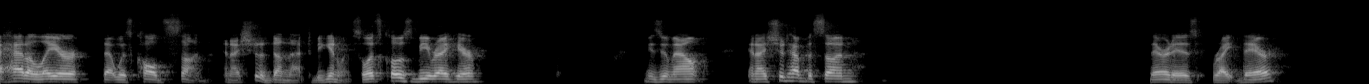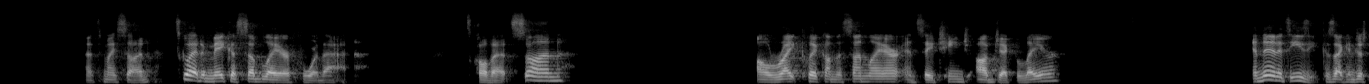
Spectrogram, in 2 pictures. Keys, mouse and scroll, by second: 4.4-5.8 drag, 7.0 right click, 7.6 scroll, 8.4-9.4 scroll, 8.7 middle click, 9.7 scroll down 7, 10.4-10.8 scroll up 1, 11.9 right click, 12.5 click, 12.5 scroll, 14.3 click, 17.7 click, 19.0-20.6 typing, 22.6 right click, 25.4 click.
